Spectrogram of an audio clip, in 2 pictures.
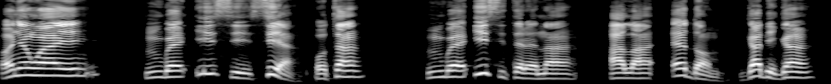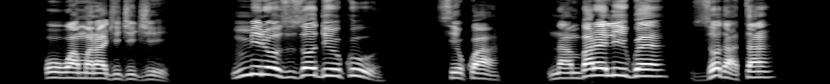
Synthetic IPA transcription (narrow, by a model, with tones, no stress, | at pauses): o˦ɲe˦ŋʷa˦˨ɲɪ˦ | ŋ͡m̩˨ɡ͡be˨i˦si˨si˦a̰˨pʊ˨ta˦ | ŋ͡m̩˨ɡ͡be˨ʔi˦si˨te˨ɾe˨na˨ | a˨la˨ | e˦dɔ˨m̩˨ | ɡa˦bi˨ɡa˦ | ʊ˦wa˨ma˨ɾa˨d͡ʒi˨d͡ʒi˨d͡ʒḭ˨ | m̩˦mi˦ɾi˦o˨zu˨zo˦dɪ˦u˦kʷu˦ | sɪ˨kʷa˨ | na˨m̩˨ba˦ɾe˦li˦ɡʷe˦ | zo˦da˨ta˦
